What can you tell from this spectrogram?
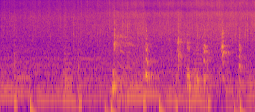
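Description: Shrimp sizzling in oil in a cast iron skillet: a steady frying hiss, with a few dull knocks.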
